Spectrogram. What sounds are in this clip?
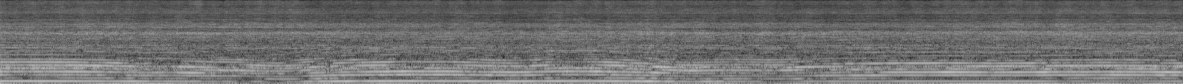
unidentified powered saw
